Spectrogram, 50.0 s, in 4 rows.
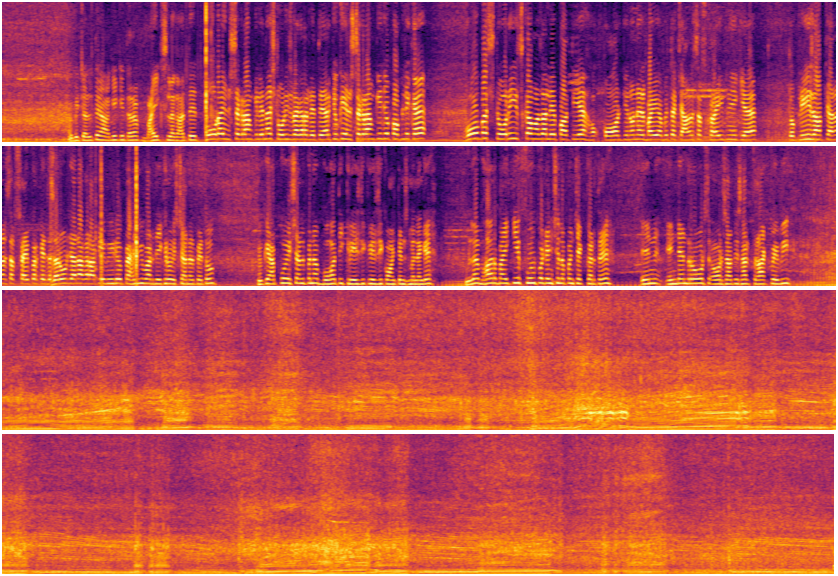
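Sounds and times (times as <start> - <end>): motorcycle engine accelerating: 24.0 - 50.0.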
